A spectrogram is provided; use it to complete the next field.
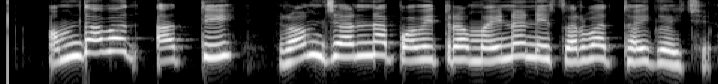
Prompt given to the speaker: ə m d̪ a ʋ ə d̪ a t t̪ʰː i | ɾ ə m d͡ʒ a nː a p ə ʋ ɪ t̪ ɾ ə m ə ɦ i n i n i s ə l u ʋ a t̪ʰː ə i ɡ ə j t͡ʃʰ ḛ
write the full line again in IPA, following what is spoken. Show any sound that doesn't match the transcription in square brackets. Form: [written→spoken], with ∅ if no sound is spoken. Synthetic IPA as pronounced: ə m d̪ a ʋ [ə→a] d̪ a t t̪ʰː i | ɾ ə m d͡ʒ a nː a p ə ʋ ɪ t̪ ɾ ə m ə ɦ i n [i→a] n i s ə [l→ɾ] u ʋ a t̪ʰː ə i ɡ ə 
